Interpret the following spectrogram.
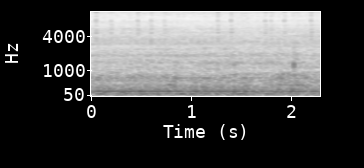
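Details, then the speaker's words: Old 4-foot fluorescent shop lights at about 40 degrees in shop: constant low buzz at steady pitch with faint crackle; ballast buzzing as cold tubes struggle and flicker to light. "you can hear the buzzing they struggle in the cold sometimes"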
